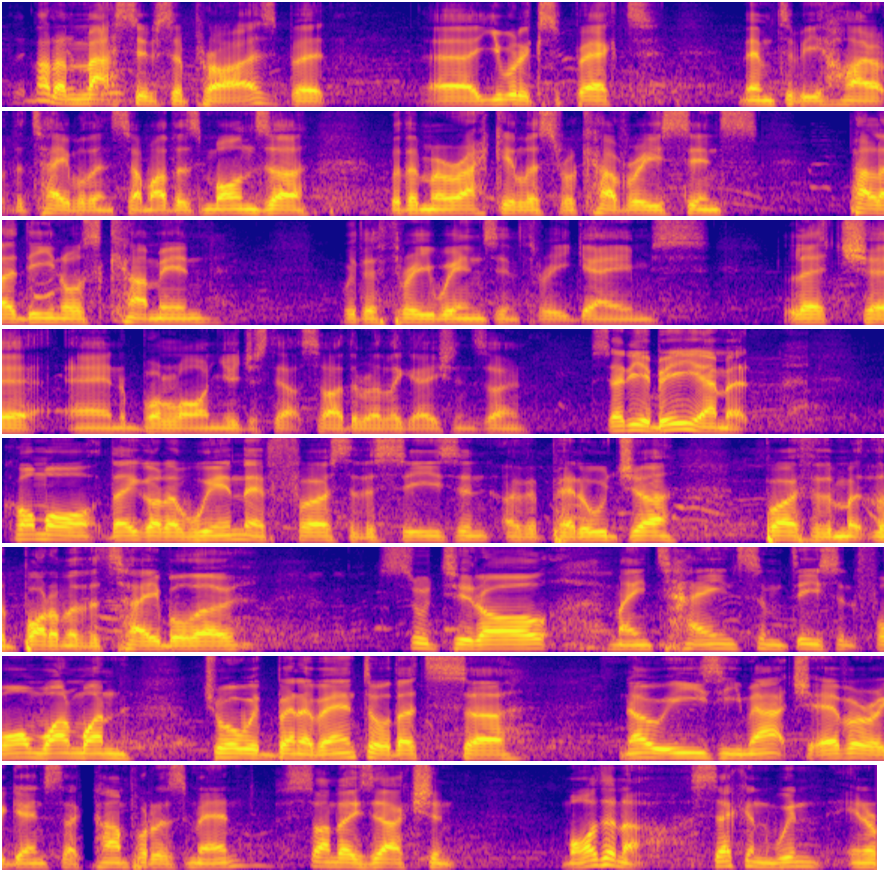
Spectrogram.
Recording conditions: busy venue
